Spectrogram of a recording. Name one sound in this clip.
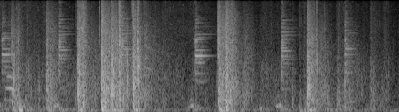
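Rifle shots crack loudly, one after another, outdoors.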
